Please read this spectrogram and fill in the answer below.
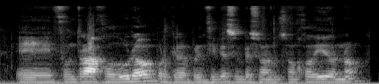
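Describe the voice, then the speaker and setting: Noticeable background noise and audible room echo surround the recording. A man speaks at a moderate pace. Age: 30s. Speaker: singer-songwriter and poet. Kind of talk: casual interview.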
